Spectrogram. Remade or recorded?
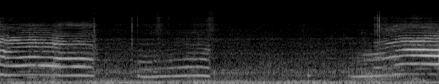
remade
